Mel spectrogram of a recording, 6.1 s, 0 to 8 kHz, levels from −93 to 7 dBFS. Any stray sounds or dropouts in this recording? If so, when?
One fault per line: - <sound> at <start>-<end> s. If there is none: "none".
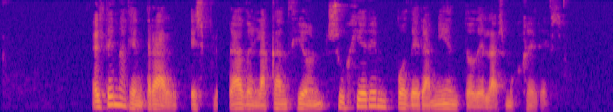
- dropout at 2.2-2.3 s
